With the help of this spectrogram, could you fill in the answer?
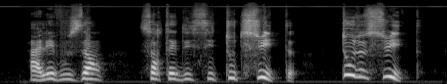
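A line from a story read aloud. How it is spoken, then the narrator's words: Screaming. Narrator (French): hurlait madame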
